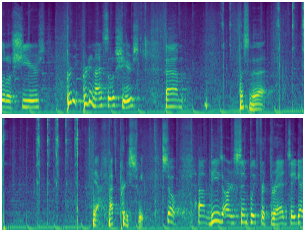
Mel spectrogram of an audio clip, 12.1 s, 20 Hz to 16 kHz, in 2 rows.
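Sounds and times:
metal shears snipping: 4.4s - 4.8s, 5.4s - 7.8s.

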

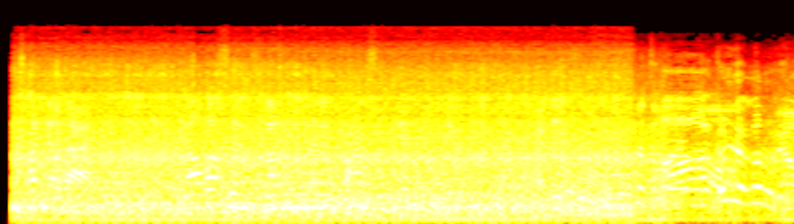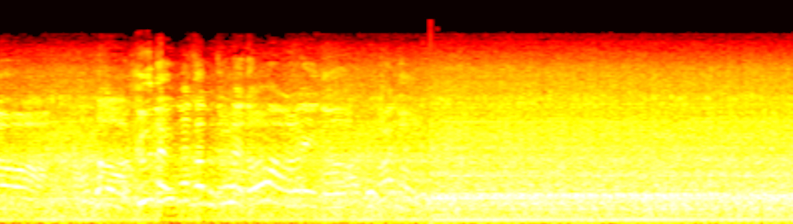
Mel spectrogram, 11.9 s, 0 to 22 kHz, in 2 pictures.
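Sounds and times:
people talking outdoors: 0.1s - 9.2s
vehicle engine hum: 0.1s - 11.9s.

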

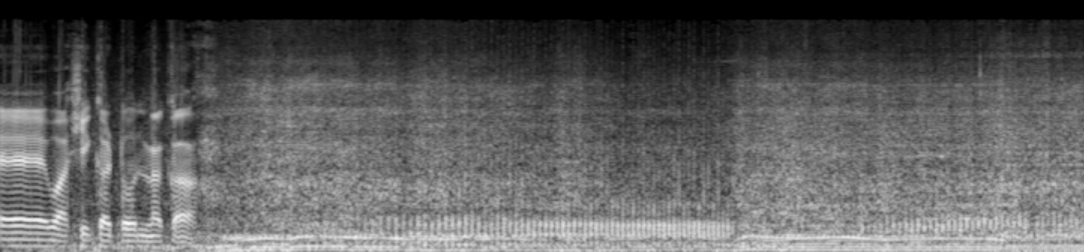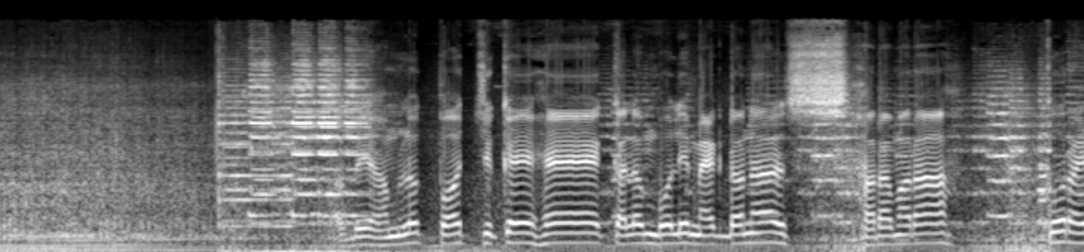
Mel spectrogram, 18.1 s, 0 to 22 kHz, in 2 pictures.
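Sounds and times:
wind and road noise: 0.0s - 18.0s
motorcycle engine running: 3.6s - 6.3s
vehicle horn: 10.8s - 12.4s, 13.8s - 14.7s, 15.7s - 18.0s.

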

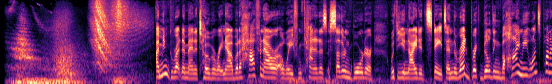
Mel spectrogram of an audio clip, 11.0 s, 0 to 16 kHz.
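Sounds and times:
deep rumble: 0.1s - 3.0s
downward-sweeping swish: 0.1s - 3.1s
loud whoosh: 0.1s - 3.1s.

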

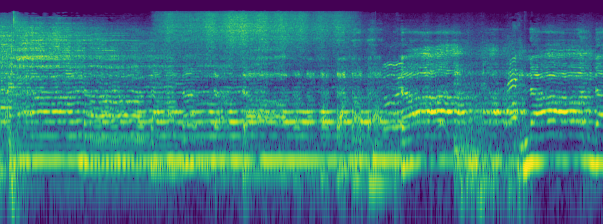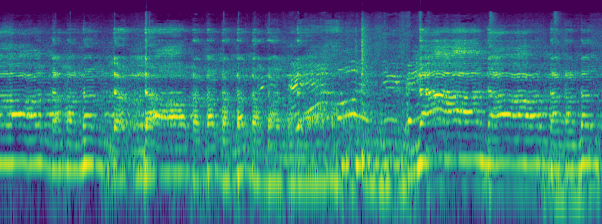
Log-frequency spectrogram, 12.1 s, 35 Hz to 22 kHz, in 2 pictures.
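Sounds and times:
hard rock band playing: 0.0s - 7.8s, 8.7s - 12.0s
person singing long held notes: 0.0s - 8.4s.

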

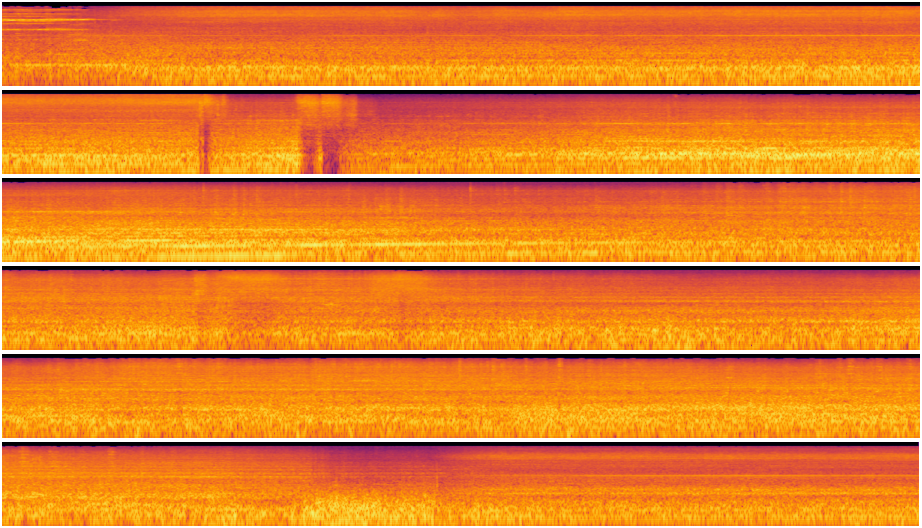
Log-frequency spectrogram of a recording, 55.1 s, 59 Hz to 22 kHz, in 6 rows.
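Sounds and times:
electric locomotive whine: 0.0s - 55.0s
train wheels clattering on rails: 7.1s - 51.7s.

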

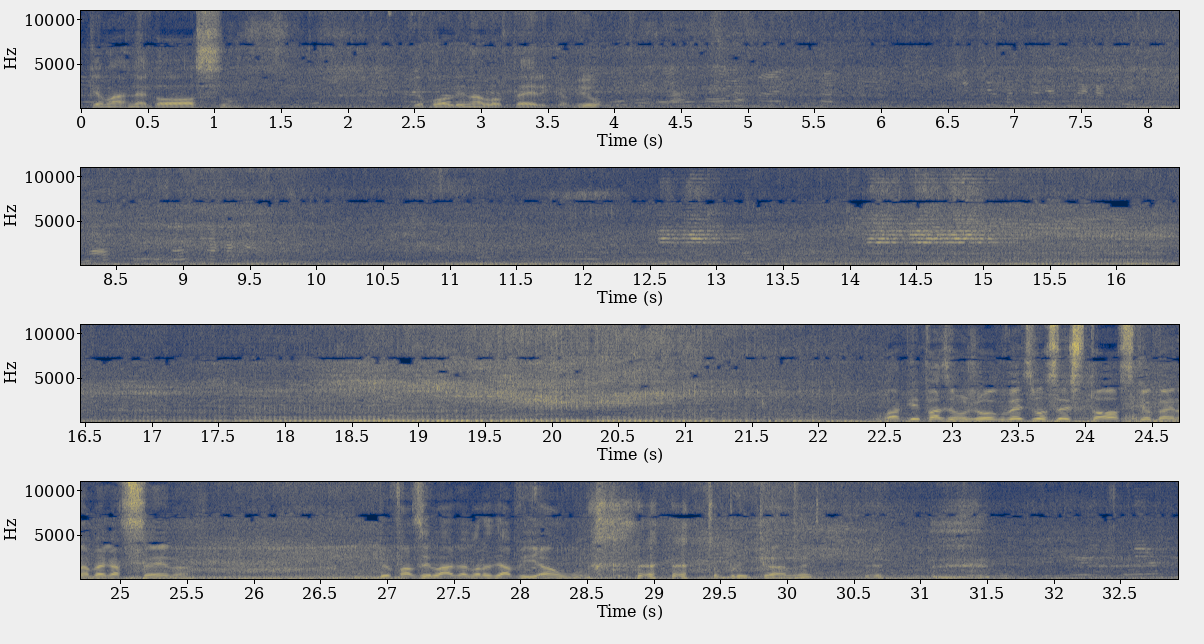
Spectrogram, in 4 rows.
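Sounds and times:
vehicle engine approaching: 15.2s - 32.1s.

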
